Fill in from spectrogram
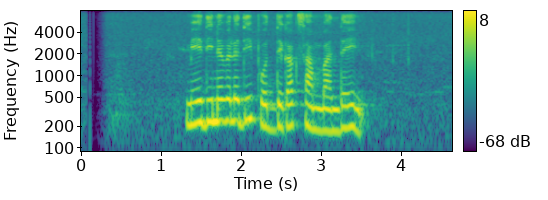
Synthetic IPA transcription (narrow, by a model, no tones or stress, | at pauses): meːd̪inəʋələd̪iːpod̪ːekaksamband̪əin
